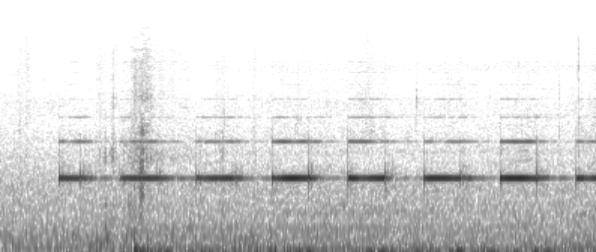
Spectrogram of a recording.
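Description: Electronic beeper sounding a steady repeated beep at one pitch, nearly two beeps a second, starting about half a second in, like a reversing or alarm beep.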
